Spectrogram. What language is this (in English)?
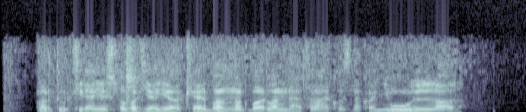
Hungarian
